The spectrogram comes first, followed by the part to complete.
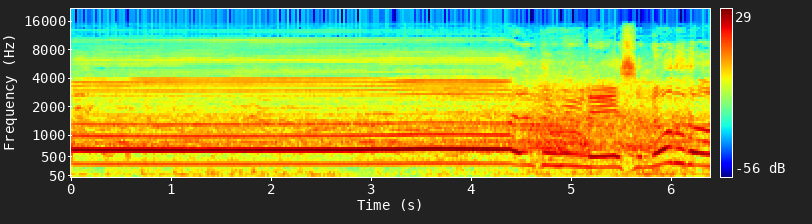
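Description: A football TV commentator's long held goal cry, one steady shout sustained for over four seconds, celebrating a penalty goal. About four and a half seconds in it breaks into excited shouted words.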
